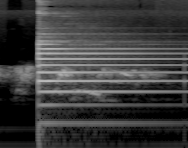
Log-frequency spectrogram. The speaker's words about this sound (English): As the second chime rings, there's a shuffling sound.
